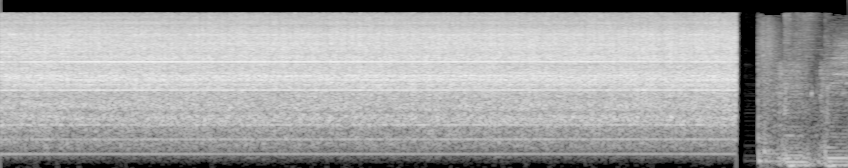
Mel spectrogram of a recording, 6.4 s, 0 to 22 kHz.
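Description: Makita DJN161 18-volt cordless nibbler running free with nothing in its jaws: a steady, even motor whine with a constant pitch. It cuts off abruptly about five and a half seconds in.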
